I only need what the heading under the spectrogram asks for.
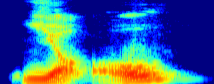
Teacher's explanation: is with a third tone and it's pronounced yo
